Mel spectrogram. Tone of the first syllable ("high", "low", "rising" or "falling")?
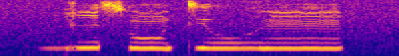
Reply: high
